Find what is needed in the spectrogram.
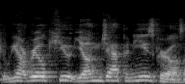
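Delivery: mock sales pitch in a high put-on voice; pushy tout. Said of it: "He's like".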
